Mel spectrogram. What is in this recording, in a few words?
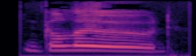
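"glued", American English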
